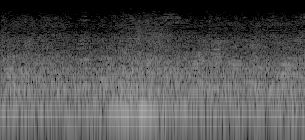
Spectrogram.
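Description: Near silence: the room tone of a large hall, with a faint low hum.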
